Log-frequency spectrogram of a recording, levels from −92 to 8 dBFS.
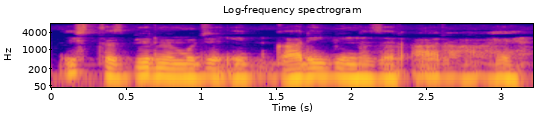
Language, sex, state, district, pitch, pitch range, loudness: Hindi, male, Arunachal Pradesh, Lower Dibang Valley, 105 Hz, 100-105 Hz, -15 LUFS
